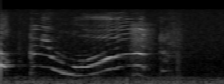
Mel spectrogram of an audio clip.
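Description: A cat-like meow: one long call that dips in pitch and then rises again.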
